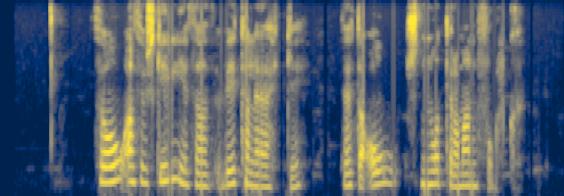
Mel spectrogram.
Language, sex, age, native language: Icelandic, female, 50-59, Icelandic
